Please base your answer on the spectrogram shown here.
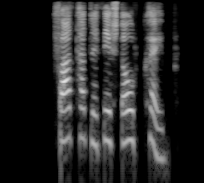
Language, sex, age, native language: Icelandic, female, 10, Icelandic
